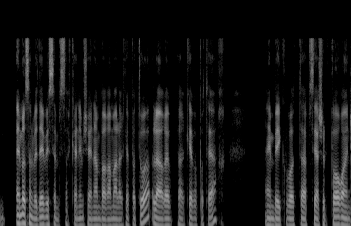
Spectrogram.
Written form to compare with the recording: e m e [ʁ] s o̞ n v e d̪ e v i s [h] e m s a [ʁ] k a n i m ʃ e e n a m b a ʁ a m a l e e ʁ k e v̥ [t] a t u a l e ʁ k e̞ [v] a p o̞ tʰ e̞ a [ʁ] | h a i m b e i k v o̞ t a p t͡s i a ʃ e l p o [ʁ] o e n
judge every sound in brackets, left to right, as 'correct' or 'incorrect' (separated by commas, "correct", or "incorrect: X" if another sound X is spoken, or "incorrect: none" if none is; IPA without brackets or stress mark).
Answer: correct, correct, incorrect: χ, incorrect: p, correct, incorrect: χ, correct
